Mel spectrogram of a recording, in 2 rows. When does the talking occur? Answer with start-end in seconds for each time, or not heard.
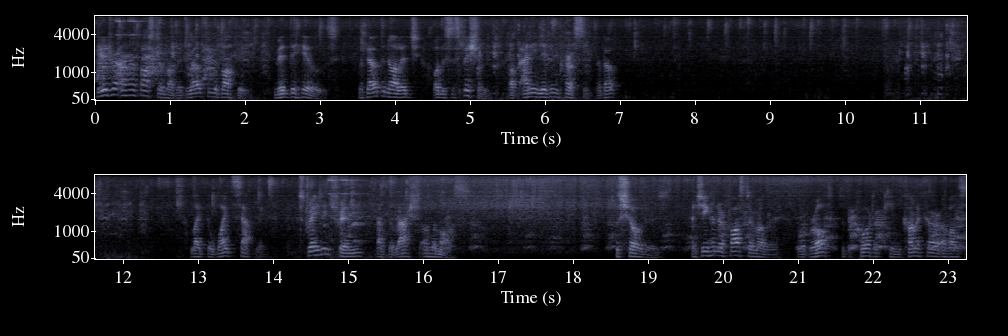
0.1-7.0, 12.9-16.8, 18.6-23.2.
